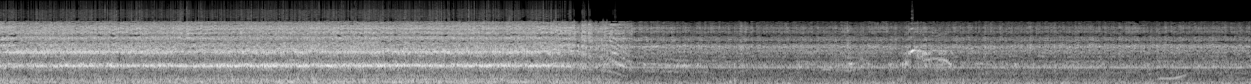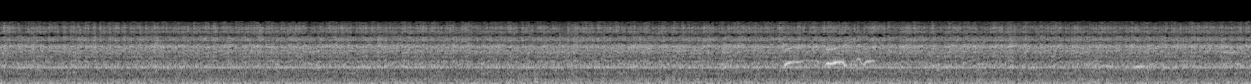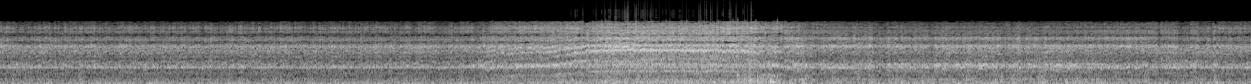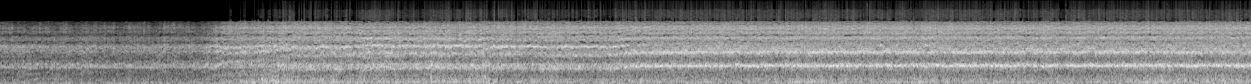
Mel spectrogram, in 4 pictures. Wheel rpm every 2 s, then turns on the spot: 230, 230, 230, 110, 70, 70, 70, 70, 70, 70, 70, 70, 70, 70, 70, 120, 120, 70, 70, 80, 180, 200, 230, 230, 230.
none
